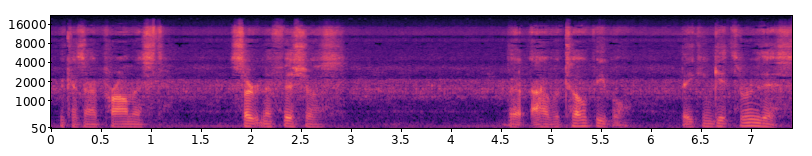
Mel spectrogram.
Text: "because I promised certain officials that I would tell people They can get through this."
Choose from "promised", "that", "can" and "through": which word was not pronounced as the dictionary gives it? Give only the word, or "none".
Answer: none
